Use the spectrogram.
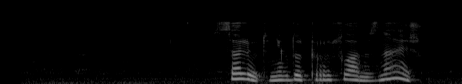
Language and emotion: Russian, neutral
